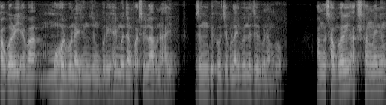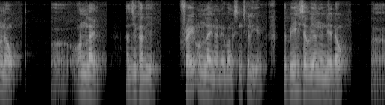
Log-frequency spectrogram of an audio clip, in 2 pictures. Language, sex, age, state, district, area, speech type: Bodo, male, 30-45, Assam, Kokrajhar, rural, spontaneous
